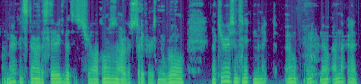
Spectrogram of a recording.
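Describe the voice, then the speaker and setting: A man's voice: medium pitch, flat delivery, quick pace, gravelly, darkish tone, slight background noise. A man giving casual, sweary game commentary in grumbling, muttered asides. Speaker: gaming streamer.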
